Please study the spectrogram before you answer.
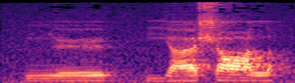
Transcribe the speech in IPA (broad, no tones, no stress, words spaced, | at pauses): ɲø | jaʃɑl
